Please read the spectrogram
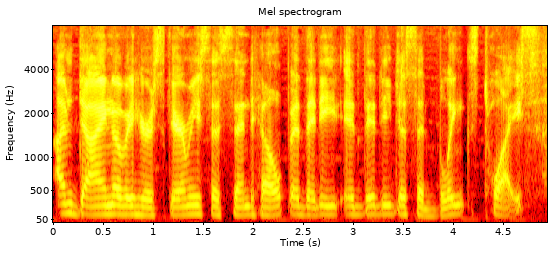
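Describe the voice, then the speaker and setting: A man's voice: medium pitch, level tone, normal speed. A man from Kentucky in casual chat, reading out viewer messages and laughing easily. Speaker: stream guest reading chat.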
